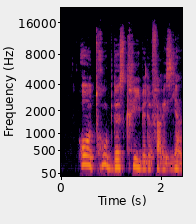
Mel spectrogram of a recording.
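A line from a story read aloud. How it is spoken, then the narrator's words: Cried out together. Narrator (French): s'écriaient-ils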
